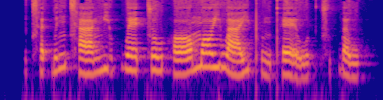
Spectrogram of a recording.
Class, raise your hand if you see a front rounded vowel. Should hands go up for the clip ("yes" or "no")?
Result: no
